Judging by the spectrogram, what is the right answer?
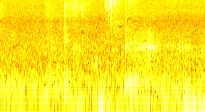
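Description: Near silence, with a few faint short ticks.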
